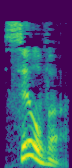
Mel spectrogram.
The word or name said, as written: Sylva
